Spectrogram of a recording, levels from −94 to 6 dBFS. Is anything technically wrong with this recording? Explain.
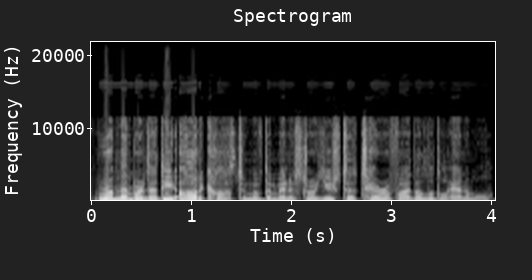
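Yes, there are two problems. From 0.13 to 0.47 s and again from 0.73 to 1.05 s there's microphone overload: the peaks run about 3 dB past the converter's ceiling, likely from input gain set too high, so a small percentage of samples get their tops flattened, putting a harsh, crackly edge on the loudest syllables.

There's also the microphone volume stepping down, at 0.15 s by about 2 dB and at 1.14 s by about 5 dB. It's likely the call software reacting to that clipping by lowering the input level, so the speech and background suddenly drop in loudness.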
